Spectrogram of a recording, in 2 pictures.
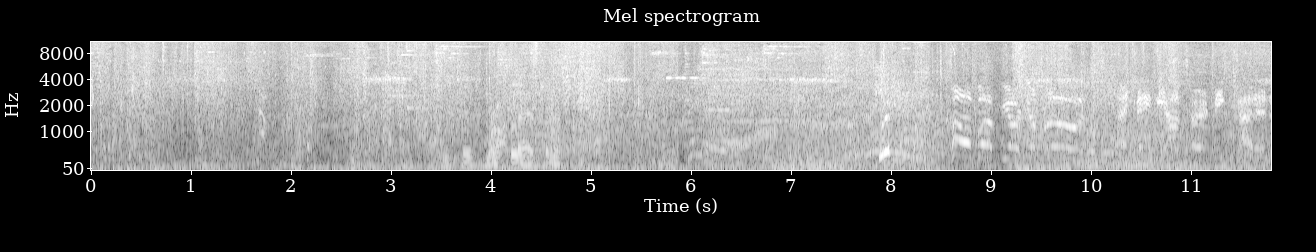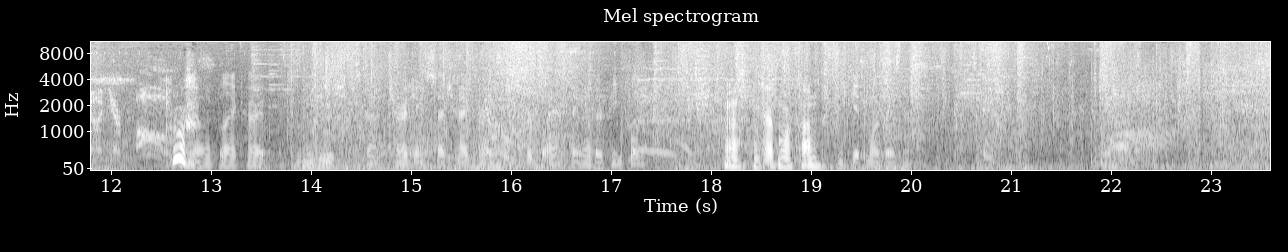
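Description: Magic spells burst and crackle in a battle.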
